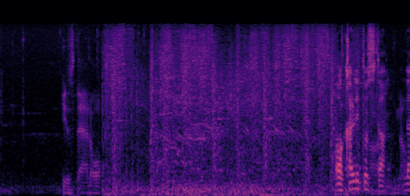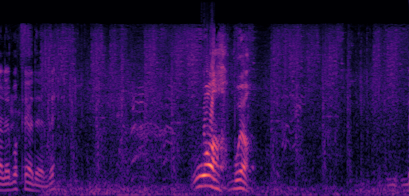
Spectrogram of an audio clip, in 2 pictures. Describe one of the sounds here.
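Weapons clash and thud in a fight.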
